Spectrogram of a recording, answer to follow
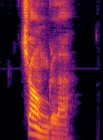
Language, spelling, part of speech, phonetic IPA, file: Polish, ciągle, adverb, [ˈt͡ɕɔ̃ŋɡlɛ], Pl-ciągle.ogg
